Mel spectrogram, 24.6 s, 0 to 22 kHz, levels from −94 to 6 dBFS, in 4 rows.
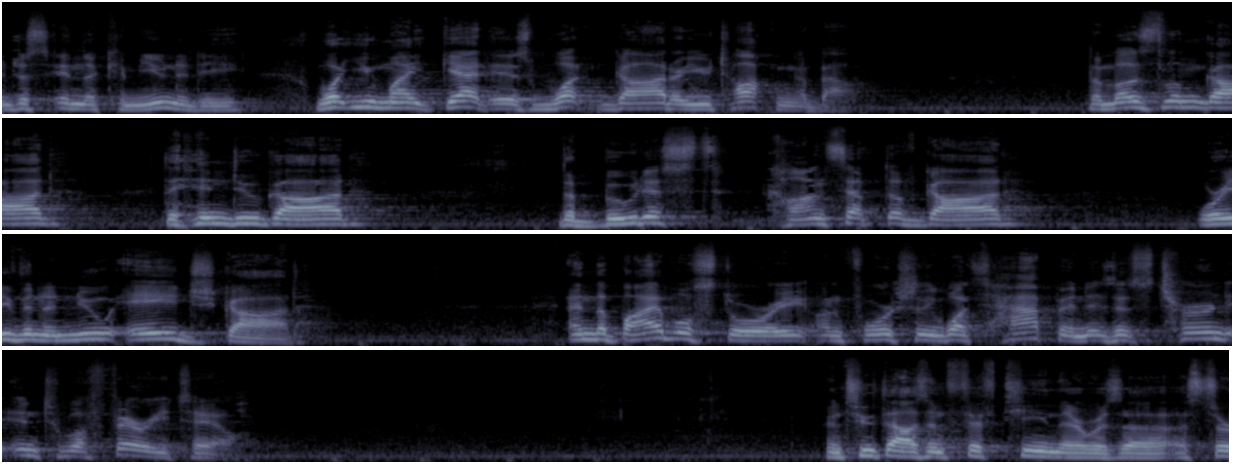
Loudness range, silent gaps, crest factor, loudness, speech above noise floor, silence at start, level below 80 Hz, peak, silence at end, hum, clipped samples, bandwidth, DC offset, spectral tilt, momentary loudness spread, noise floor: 6 LU; none; 20 dB; -42 LUFS; 33 dB; 0 s; -82 dBFS; -24 dBFS; 0 s; none; under 0.1%; 16.5 kHz; under 0.1%; -5.5 dB/octave; 11 LU; -74 dBFS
